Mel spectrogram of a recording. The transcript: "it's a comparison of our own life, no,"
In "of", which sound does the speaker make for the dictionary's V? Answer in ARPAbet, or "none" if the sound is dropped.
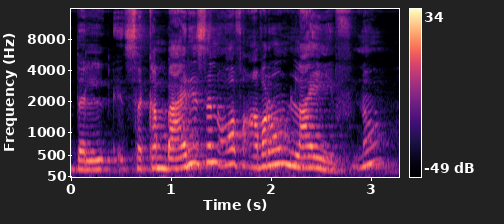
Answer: V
